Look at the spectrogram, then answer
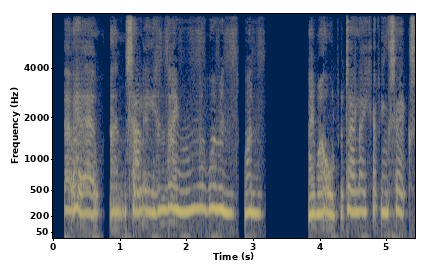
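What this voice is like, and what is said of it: Impression of an old, tipsy woman. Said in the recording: “doing an impression of Sally ... She's a good character. And she's a little drunk.”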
